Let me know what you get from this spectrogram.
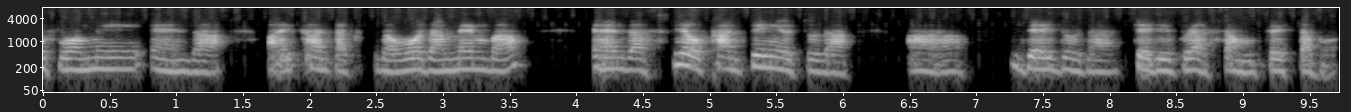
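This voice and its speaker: A woman with a Japanese accent speaks at a fairly slow pace. Her voice is fairly low, with ordinary pitch variation. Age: 90s. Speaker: ikebana teacher, organization founder. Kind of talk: closing remarks at online event. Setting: video call. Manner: halting.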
